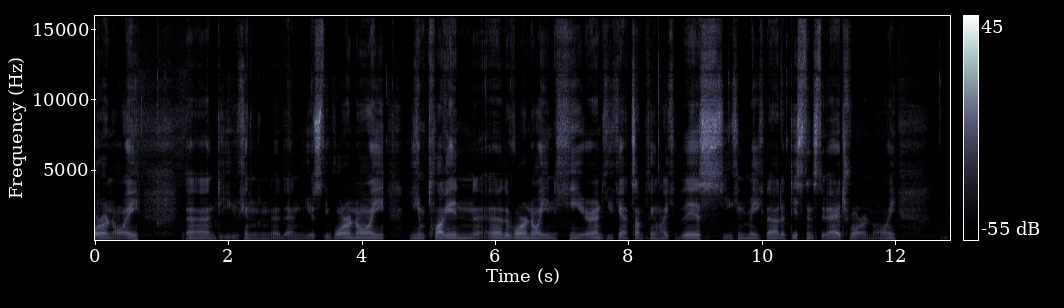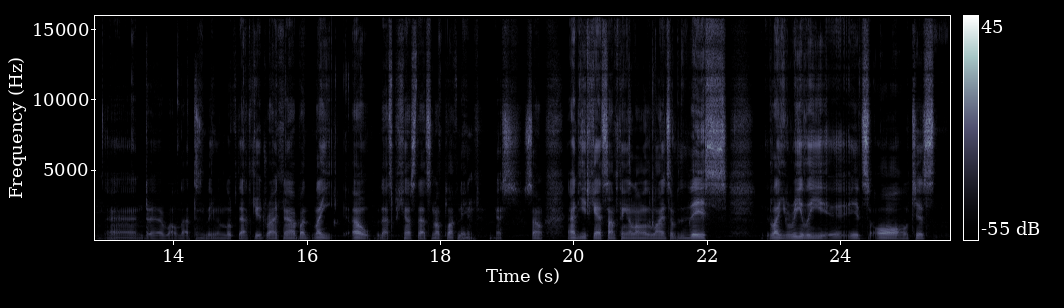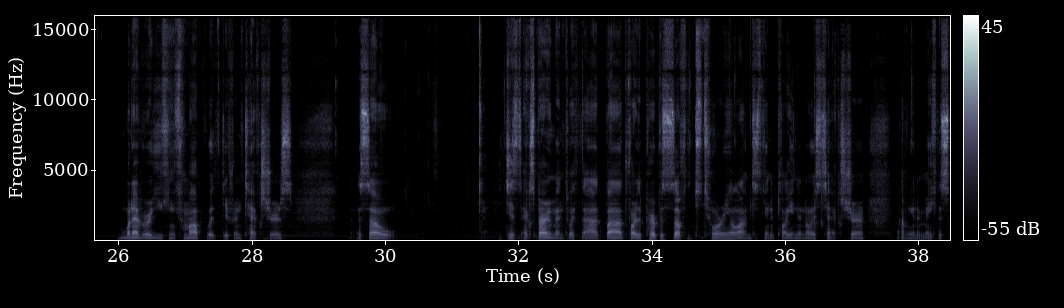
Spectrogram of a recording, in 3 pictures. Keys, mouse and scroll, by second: 5.0 click, 5.9 click, 8.3 middle drag, 9.5-10.4 drag, 12.7 click, 14.1 click, 15.6 click, 16.2 ctrl+z, 16.7 click, 17.4-18.1 drag, 21.2 shift+click, 22.3 middle click, 22.3 scroll up 1, 23.2 middle click, 23.3 click, 23.3 middle click, 24.3-27.6 drag, 27.6 right click, 28.3-29.3 right drag, 29.8 middle click, 30.4 middle drag, 31.3 middle click, 33.4 click, 34.6 click, 35.3 click, 36.4 x, 36.8 middle click, 37.9 middle click, 38.1 click.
